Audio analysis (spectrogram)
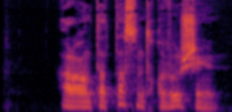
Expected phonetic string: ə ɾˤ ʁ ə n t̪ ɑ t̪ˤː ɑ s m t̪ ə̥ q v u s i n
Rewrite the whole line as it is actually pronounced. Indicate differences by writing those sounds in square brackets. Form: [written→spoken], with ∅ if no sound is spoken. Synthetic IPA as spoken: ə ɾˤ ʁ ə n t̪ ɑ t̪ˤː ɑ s [m→n] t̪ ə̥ q v u [s→ʃ] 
